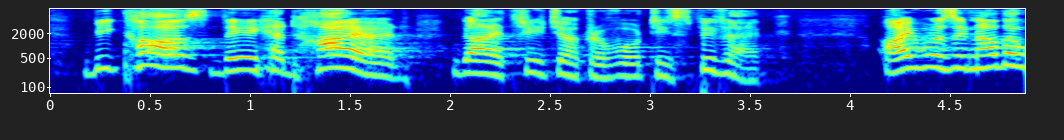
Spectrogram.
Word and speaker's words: Chakravorty: as pie the because they had hired Gayathri Chakravarthi Spivak I was in other words a single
